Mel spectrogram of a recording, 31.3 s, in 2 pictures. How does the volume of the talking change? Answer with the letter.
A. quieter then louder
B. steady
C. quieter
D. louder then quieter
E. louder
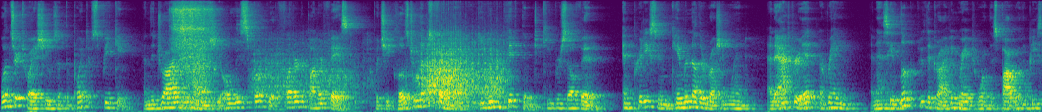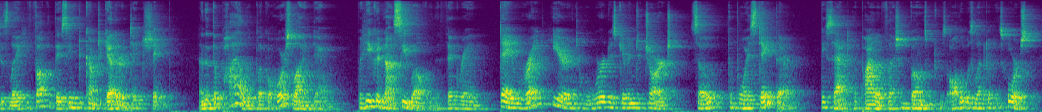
B.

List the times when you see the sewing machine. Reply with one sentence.
The sewing machine can be heard from 2.5 to 7.7 s.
